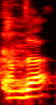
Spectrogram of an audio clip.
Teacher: یہ حمزہ ہے، حمزہ جوف دین سے ادا ہوتا ہے حمزہ، تو یہ ام بی اونی، ٹھیک ہے۔ حمزہ اقصا حلق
